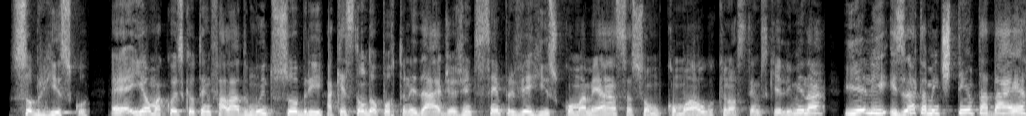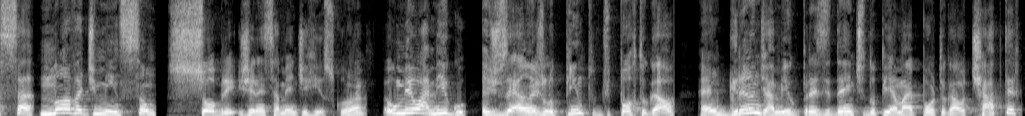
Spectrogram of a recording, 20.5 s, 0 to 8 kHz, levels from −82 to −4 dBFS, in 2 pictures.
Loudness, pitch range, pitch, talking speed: -13 LUFS, 160-215 Hz, 185 Hz, 180 wpm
